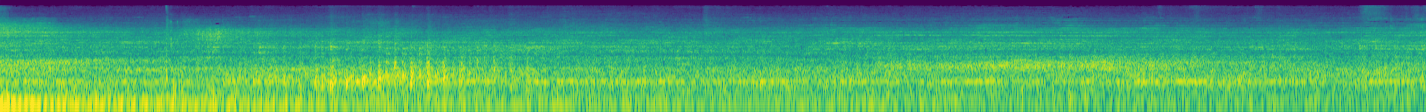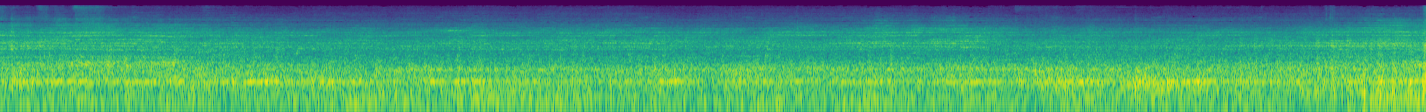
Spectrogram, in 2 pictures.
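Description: Empty ethanol tank cars of a long BNSF freight train rolling past, a steady rumble of steel wheels on the rails.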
